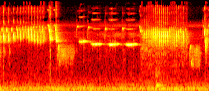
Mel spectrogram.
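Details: Canary song used to train caged canaries to sing: a fast high trill, a low buzzy roll, thin pure whistles, then a dense rattling roll and another low burst.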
